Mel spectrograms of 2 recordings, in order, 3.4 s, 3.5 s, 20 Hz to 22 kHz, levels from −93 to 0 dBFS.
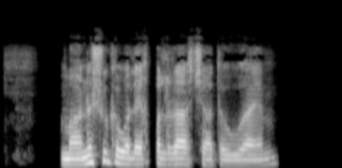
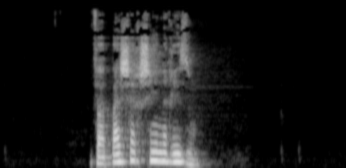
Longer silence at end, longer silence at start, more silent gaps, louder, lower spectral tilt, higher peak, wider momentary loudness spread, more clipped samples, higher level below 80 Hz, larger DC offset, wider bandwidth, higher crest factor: second, 0.65 s vs 1.45 s; second, 0.6 s vs 0.95 s; first, 1.51-1.55 s vs none; about the same, -17 LUFS vs -17 LUFS; about the same, -4.5 dB/octave vs -4 dB/octave; about the same, -2 dBFS vs -2 dBFS; second, 7 LU vs 13 LU; neither; about the same, -64 dBFS vs -62 dBFS; neither; second, 9 kHz vs 16.5 kHz; about the same, 16 dB vs 20 dB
